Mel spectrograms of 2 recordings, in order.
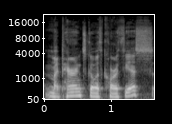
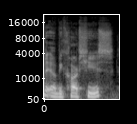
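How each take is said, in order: First: The name is said with anglicized pronunciation. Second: The name is said with Dutch pronunciation. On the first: This is the form the family adopted after others mangled it. "my parents go with" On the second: This is how it is said in the home country. "in Holland, it would be"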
